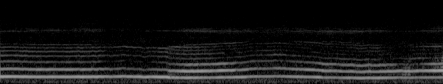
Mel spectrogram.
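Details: Pet dog howling indoors in response to its owner's weird sounds; one long, sustained tonal howl that dips and wavers gently in pitch without a break.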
